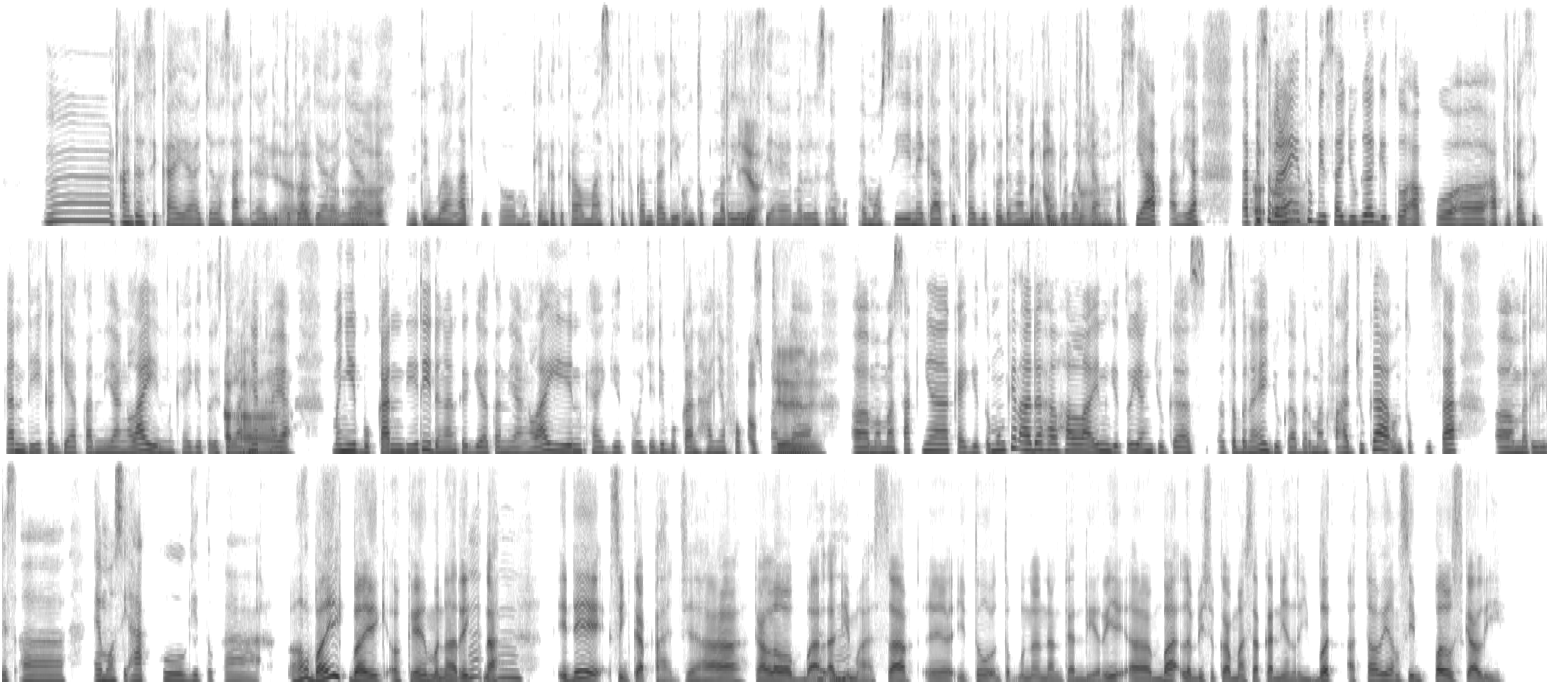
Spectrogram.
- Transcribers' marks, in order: other background noise; tapping
- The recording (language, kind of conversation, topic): Indonesian, podcast, Bagaimana kamu menenangkan diri lewat memasak saat menjalani hari yang berat?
